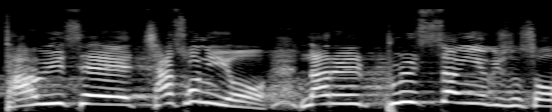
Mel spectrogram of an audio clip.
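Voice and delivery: high, loud, slow plea to be heard; crying out loud. Acted. Preacher leading the church in Bartimaeus' cry, loud slow shout. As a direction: shout it like the blind man begging.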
